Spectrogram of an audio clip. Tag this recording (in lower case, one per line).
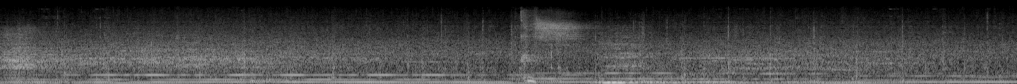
music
